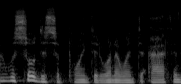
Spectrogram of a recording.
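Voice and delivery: gentle, sweet, soft, low voice. Recounting what a woman from Spetses told her, imitating her soft, nice voice. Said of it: "in a very soft, like, nice voice".

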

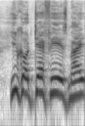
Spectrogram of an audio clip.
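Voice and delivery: prickly, dismissive retort, high and very loud. Retelling how an actor cut off an interview: imitating Russell Crowe. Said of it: "He's like".

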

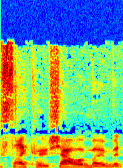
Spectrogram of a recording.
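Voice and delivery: ordinary talk, nothing marked

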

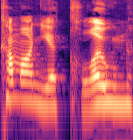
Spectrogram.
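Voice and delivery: Bolton English accent. Practicing a phrase while another speaker judges the pronunciation, Bolton accent. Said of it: "obsessed with this Bolton accent".

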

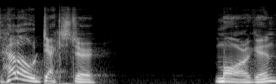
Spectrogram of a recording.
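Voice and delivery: held pause, beat of silence mid-line. Imitating the Trinity Killer greeting: pause before the name. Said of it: "There's a little pause".

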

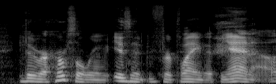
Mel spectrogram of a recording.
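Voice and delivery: usual speaking voice

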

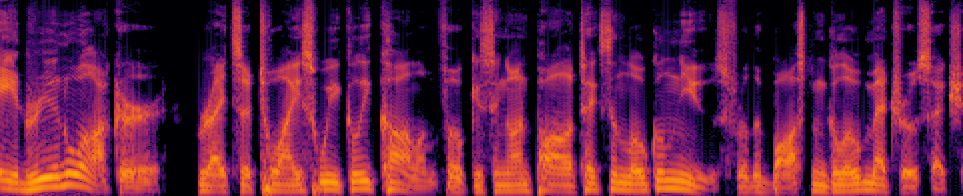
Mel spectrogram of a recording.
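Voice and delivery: film announcer style read. Speaker introduces a Boston Globe columnist in Moviefone announcer voice. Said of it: "do my movie phone voice".

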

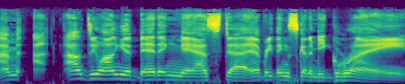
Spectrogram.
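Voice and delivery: put-on nasal mosquito voice. Playing the reanimated girl promising to serve the necromancer: Fran Drescher voice. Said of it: "And Fran is like".

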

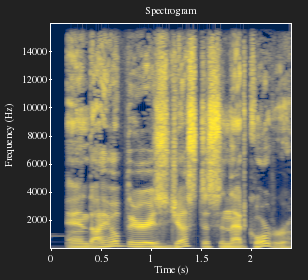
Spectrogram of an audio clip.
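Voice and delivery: ordinary delivery

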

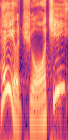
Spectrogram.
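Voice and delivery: eerie clown-like voice. Asked to do a Pennywise impression, attempting it: Pennywise impression. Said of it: "Can you do a Pennywise voice impression?".

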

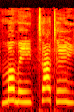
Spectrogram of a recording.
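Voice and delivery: very high-pitched, squeaky put-on English accent. Mocking how Peppa Pig spreads English talk, the speaker does a Peppa Pig English accent. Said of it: "They're all saying English".

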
